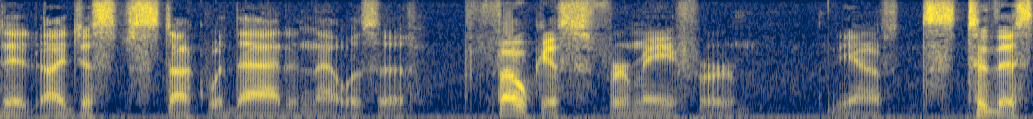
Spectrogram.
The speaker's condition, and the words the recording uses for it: None; typical speech.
